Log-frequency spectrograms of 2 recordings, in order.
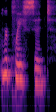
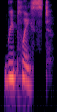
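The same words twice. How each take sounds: First: The ending is pronounced as an extra syllable. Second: The ending is a plain t sound, no extra syllable. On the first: The speaker calls it wrong. "not replaced" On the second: The speaker calls it right. "it's replaced"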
